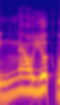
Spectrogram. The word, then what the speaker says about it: Nowyuk: Jeffrey Nowyuk, which rhymes with cowbook, and Jen Slattery.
